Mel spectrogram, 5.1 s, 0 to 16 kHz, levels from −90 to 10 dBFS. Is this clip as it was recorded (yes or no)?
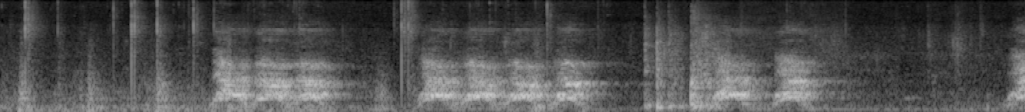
yes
